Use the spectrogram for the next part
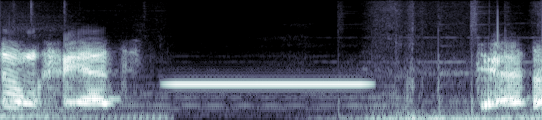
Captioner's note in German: Piepsen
